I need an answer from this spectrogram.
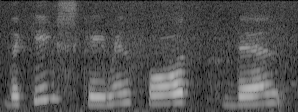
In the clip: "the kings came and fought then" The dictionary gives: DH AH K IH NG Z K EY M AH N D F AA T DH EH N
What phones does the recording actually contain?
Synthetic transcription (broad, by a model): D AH K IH NG S K EY M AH N F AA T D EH N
